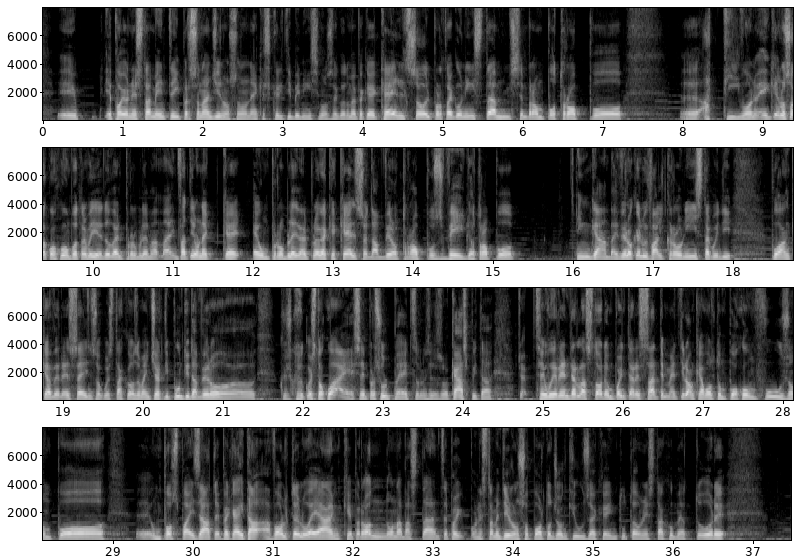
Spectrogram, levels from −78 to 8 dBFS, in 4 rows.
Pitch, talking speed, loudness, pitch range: 140 Hz, 205 wpm, -15 LUFS, 130-150 Hz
